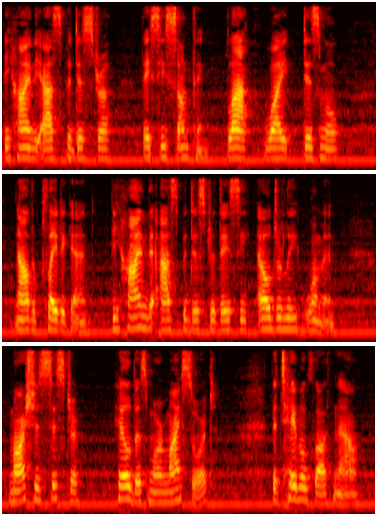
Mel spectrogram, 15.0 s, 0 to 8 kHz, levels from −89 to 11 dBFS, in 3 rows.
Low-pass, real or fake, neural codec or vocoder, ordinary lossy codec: 7.2 kHz; fake; codec, 16 kHz, 16 kbps, FreqCodec, larger model; MP3, 64 kbps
